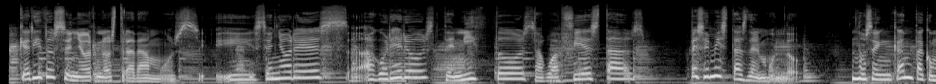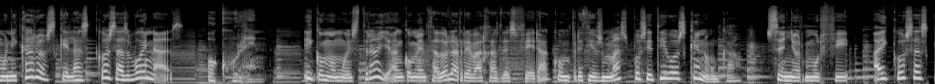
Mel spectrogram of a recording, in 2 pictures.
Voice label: female spanish comercial; ideasonora

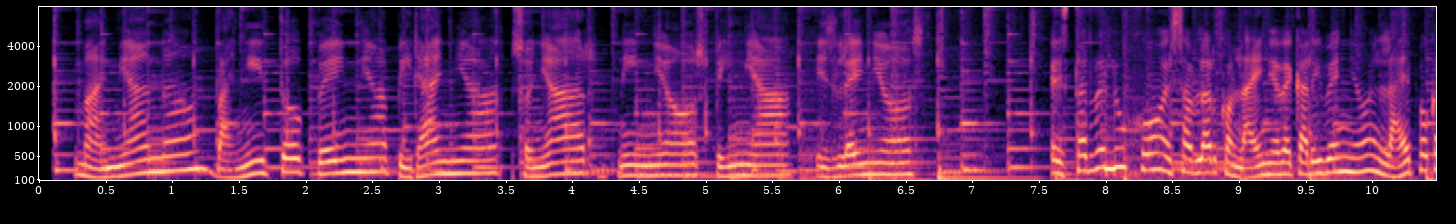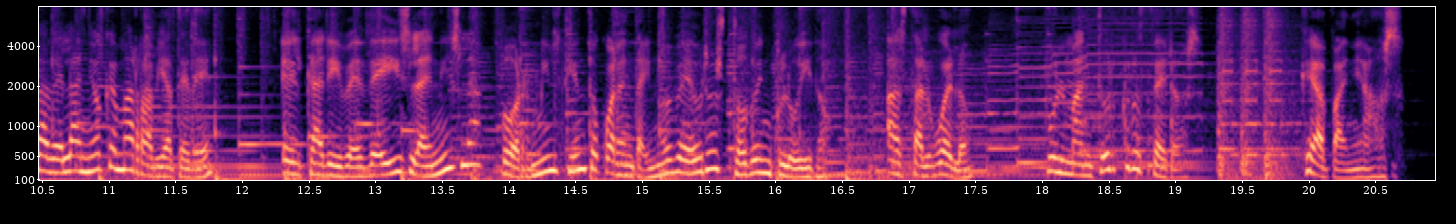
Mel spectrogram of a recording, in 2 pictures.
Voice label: female spanish travel brand comercial

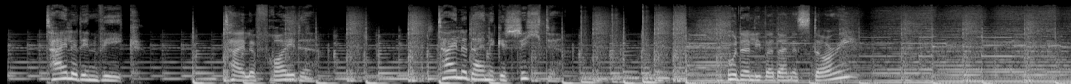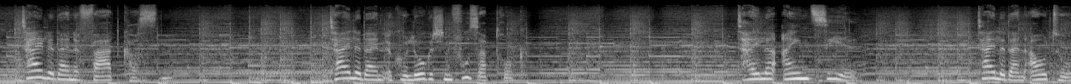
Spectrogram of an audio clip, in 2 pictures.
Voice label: female german insurance comercial; ideasonora

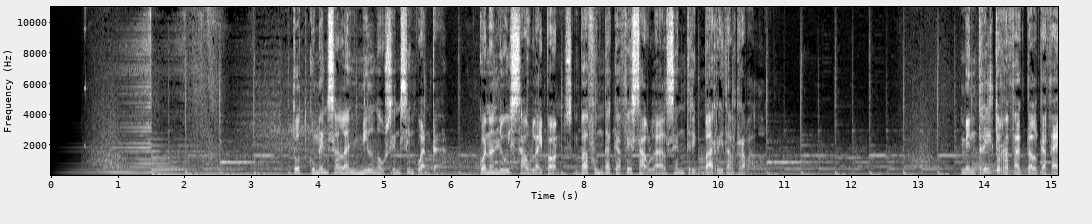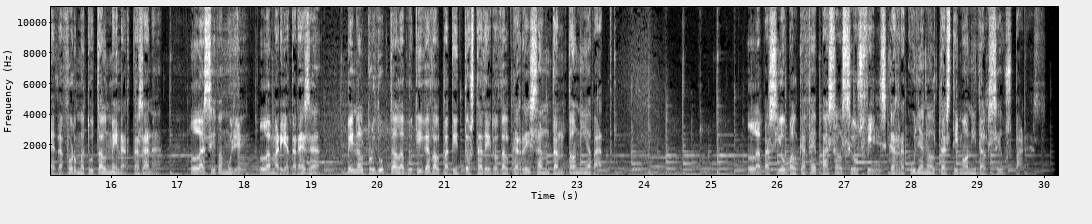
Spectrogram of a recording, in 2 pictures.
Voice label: male catalan documentary comercial; ideasonora

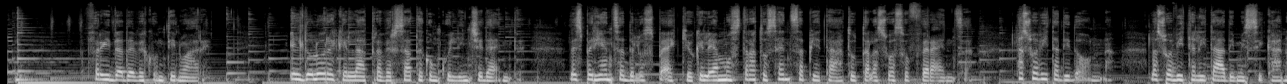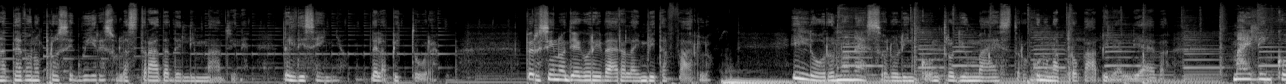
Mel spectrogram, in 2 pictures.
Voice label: female italian comercial; ideasonora

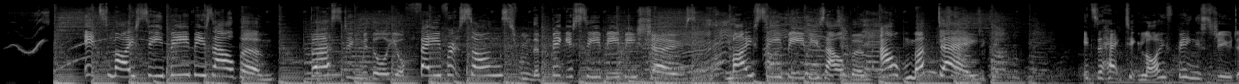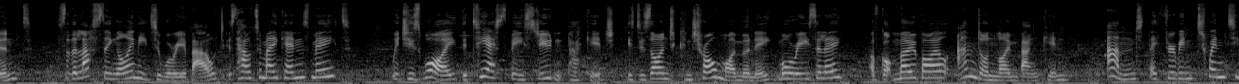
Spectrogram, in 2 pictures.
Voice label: female british english comercial; ideasonora

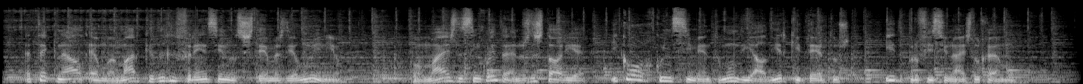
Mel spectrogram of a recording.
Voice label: male portuguese comercial; ideasonora

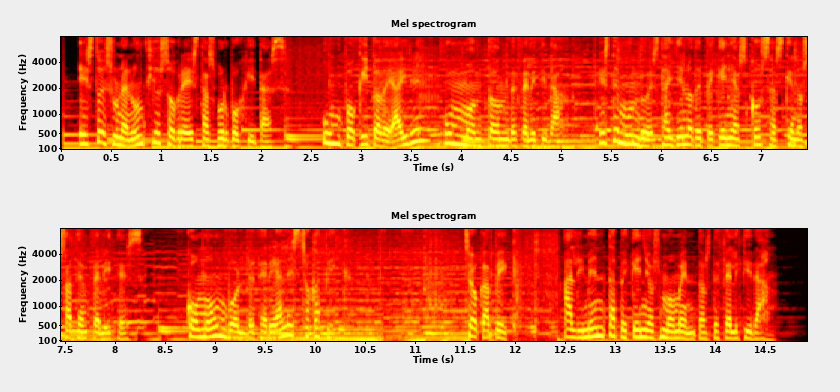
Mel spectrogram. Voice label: female spanish cereal comercial

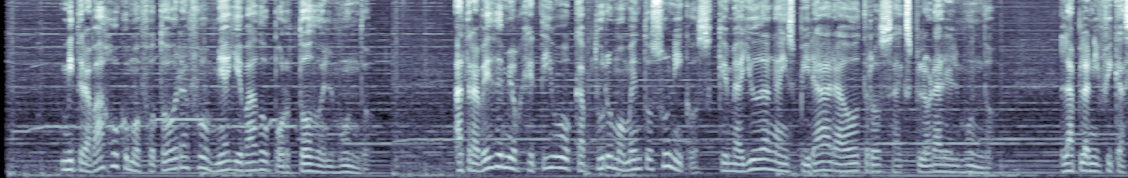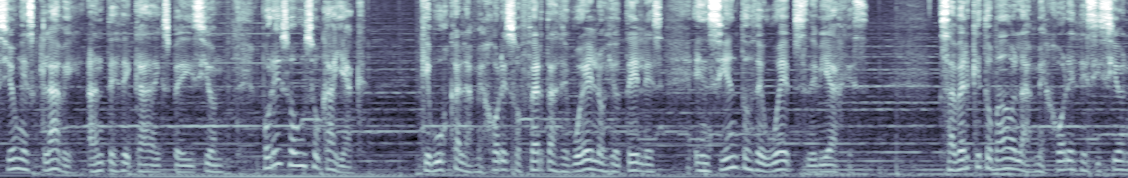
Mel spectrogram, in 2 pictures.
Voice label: male latam peruvian comercial; ideasonora

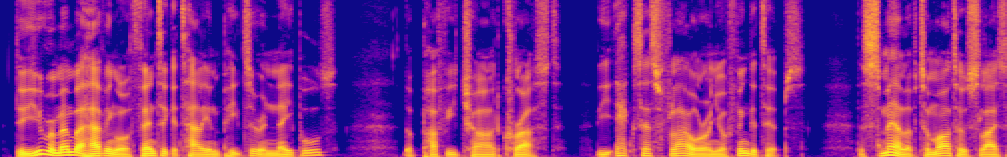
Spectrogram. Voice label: male british english comercial; ideasonora

